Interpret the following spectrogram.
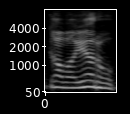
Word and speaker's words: Caballero: we'll get this right in spanish the double l makes a yeah sound the er makes a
